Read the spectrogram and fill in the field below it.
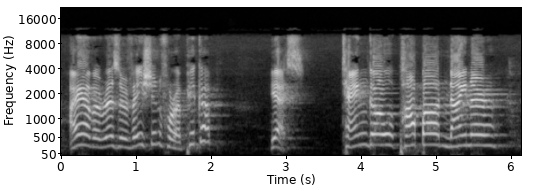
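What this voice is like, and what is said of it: Imitated slight unplaceable accent. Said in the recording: “He had a slight accent of indeterminate origin that I'm trying to do my best impression of.”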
